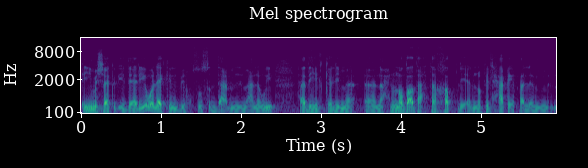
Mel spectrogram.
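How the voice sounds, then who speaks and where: Against a quiet background, a man talks with a fairly low pitch, fairly even intonation and a dark, mellow tone. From Mauritania. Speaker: festival media officer; guest. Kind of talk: TV interview. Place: studio.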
